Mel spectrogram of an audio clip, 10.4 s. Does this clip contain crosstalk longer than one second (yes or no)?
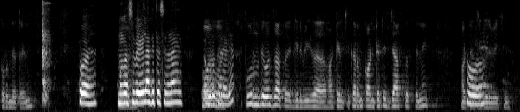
no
